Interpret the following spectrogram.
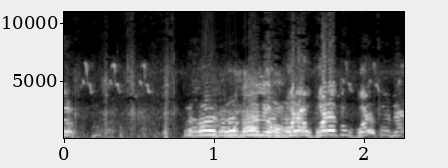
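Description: Men yelling and wailing in loud, repeated cries, with one long drawn-out cry from about a second in.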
